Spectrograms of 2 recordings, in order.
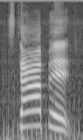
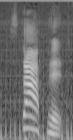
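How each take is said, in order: First: Sharp, loud command to stop; firm stop. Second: Said in the usual way. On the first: Real, not acted. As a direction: cut them off loudly and firmly. Preacher scolding congregation's self-talk.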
